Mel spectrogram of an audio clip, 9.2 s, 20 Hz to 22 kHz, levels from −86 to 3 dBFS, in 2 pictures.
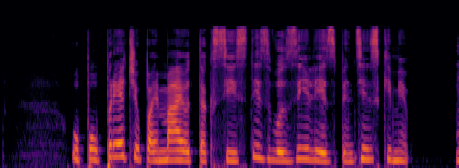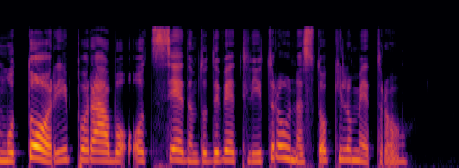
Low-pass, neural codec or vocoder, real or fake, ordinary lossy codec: none; none; real; none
